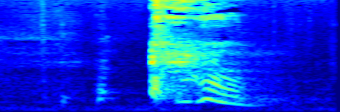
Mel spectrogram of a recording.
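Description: A single dry cough, loud and sharp with a rough, throaty tail, preceded by a couple of faint small sounds.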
